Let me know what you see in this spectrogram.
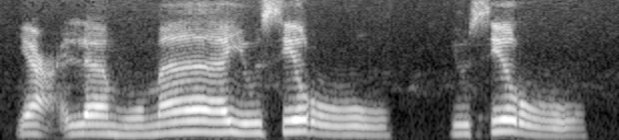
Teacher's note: dekat ra tu dia tak boleh nipis sebab ra berbaris depan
